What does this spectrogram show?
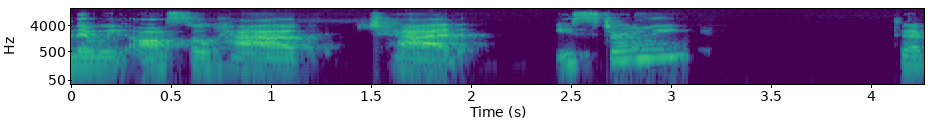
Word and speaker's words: Easterling: And then we also have Chad Easterling. Did I pronounce it right?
